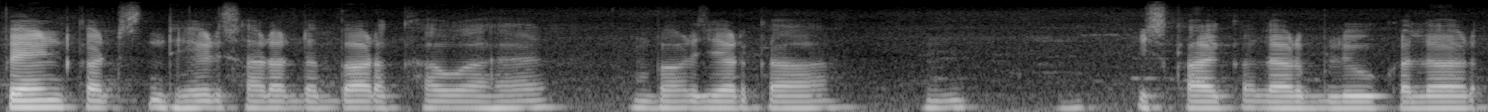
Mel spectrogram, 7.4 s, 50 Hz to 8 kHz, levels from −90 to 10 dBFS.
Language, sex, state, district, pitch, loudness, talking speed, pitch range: Hindi, male, Bihar, Katihar, 130 Hz, -20 LUFS, 130 wpm, 125-135 Hz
